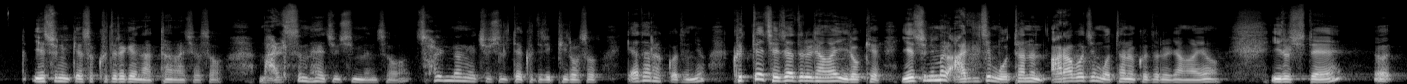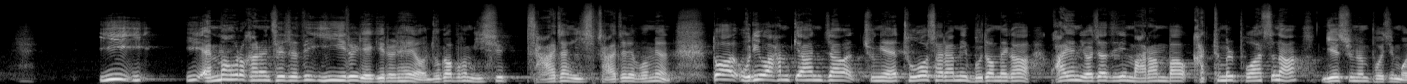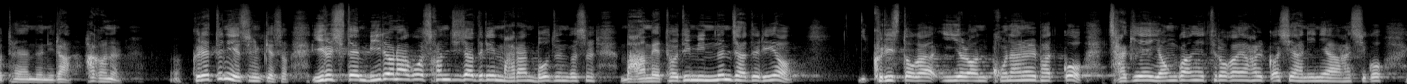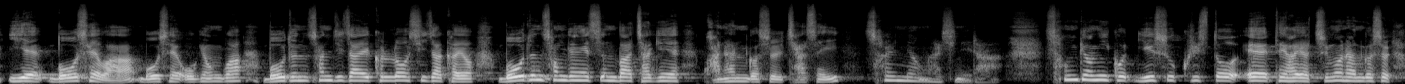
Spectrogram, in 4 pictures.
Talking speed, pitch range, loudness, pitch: 310 characters per minute, 145-195 Hz, -16 LUFS, 175 Hz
